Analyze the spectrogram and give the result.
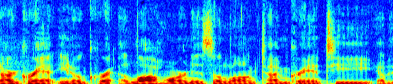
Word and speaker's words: Lawhon: Lawhorn, but it's spelled L A W H O N.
